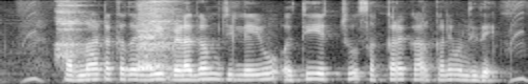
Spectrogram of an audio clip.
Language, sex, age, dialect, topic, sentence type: Kannada, male, 36-40, Mysore Kannada, agriculture, statement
